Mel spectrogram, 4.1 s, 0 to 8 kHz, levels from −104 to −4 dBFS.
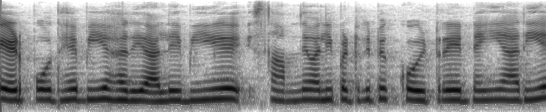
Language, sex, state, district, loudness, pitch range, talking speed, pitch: Hindi, female, Maharashtra, Mumbai Suburban, -17 LUFS, 220-235 Hz, 220 wpm, 230 Hz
